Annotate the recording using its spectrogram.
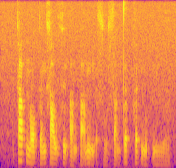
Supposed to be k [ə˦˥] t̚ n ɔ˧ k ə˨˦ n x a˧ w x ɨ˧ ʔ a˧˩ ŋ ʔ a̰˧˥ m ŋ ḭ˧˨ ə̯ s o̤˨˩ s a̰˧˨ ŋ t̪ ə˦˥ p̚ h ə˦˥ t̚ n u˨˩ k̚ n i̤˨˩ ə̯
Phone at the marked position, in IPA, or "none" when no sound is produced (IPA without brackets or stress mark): a˦˥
